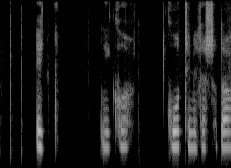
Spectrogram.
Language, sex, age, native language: Icelandic, male, 10, Icelandic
